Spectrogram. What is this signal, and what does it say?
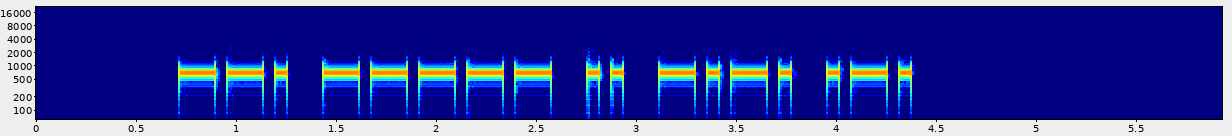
Morse code, heard as a keyed tone, about 20 wpm, 700 Hz. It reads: G0ICR
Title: DXCC-100 Call Signs - 5 Characters - Repeated 3x - 20wpm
